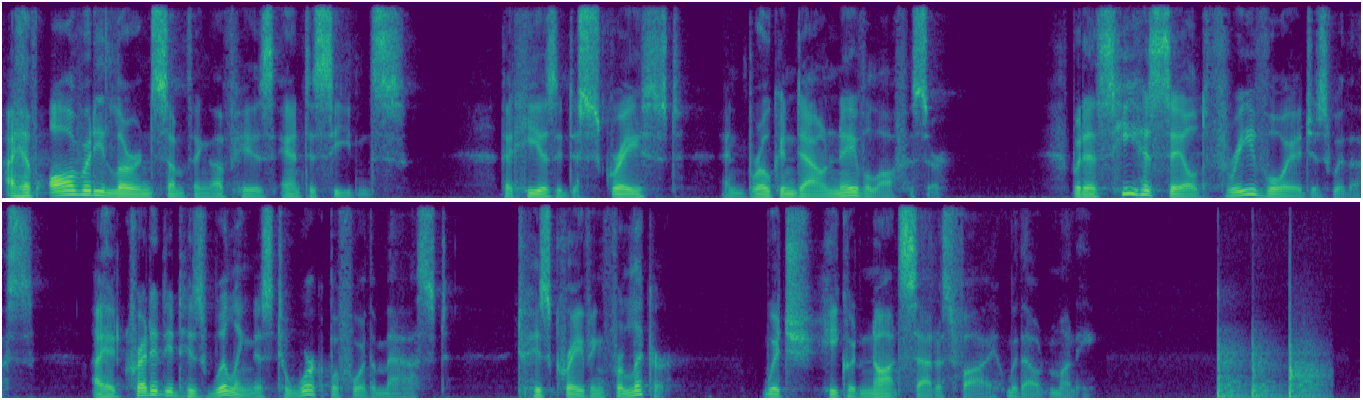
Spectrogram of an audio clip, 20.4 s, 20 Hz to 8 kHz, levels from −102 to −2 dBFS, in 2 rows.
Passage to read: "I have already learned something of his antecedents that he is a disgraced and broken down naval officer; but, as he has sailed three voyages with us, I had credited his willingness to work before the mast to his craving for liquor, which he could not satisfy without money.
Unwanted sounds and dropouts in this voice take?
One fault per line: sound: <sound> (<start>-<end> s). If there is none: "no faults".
sound: thud (19.3-20.2 s)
